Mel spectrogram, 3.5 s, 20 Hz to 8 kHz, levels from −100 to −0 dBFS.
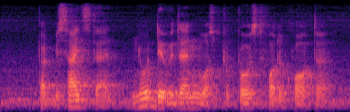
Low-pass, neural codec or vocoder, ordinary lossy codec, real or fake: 7.2 kHz; autoencoder, 48 kHz, 128 numbers a frame, DAC-VAE, trained on Japanese speech; none; fake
